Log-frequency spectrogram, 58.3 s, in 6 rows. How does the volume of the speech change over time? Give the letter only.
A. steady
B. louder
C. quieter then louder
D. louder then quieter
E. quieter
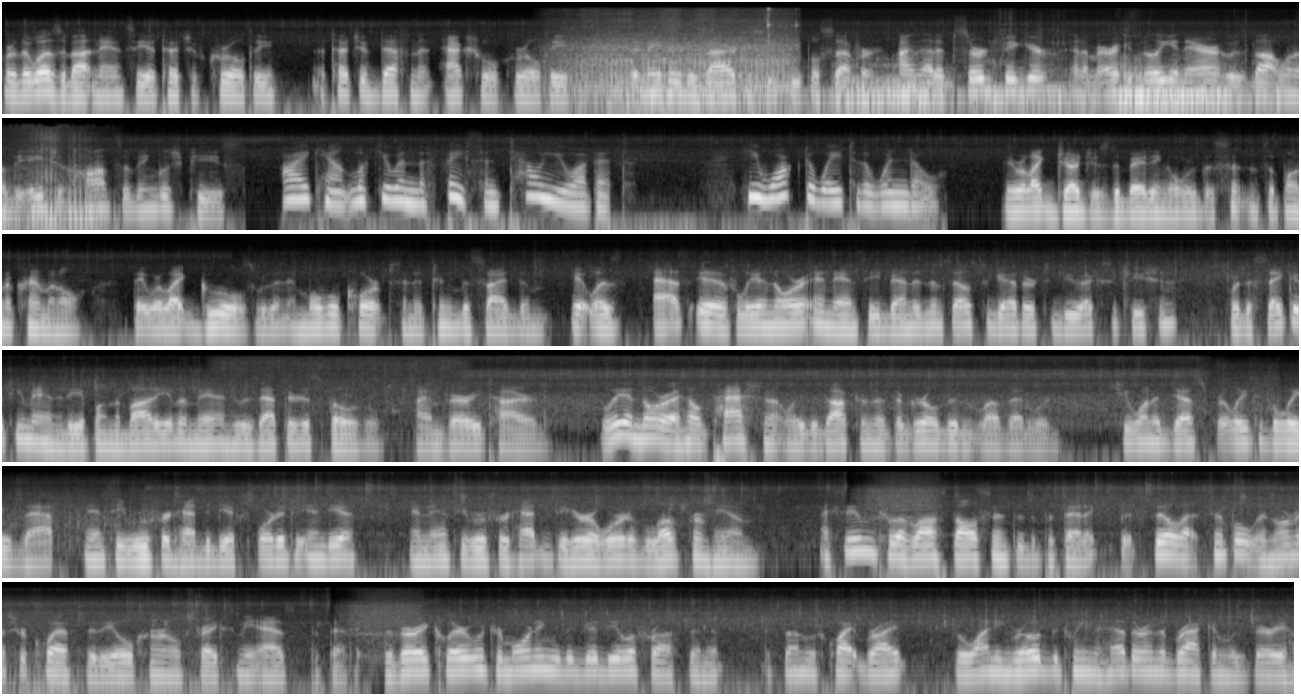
A.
